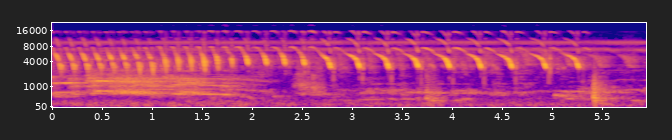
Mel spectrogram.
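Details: Female canary in breeding condition, calling to lure males to sing: a fast ripple of high downslurred notes slows into spaced, crisp chirps, with faint low background noise and a sharp click near the end.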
